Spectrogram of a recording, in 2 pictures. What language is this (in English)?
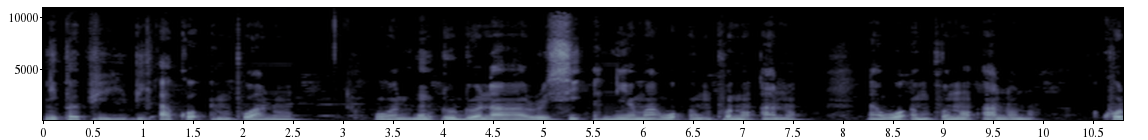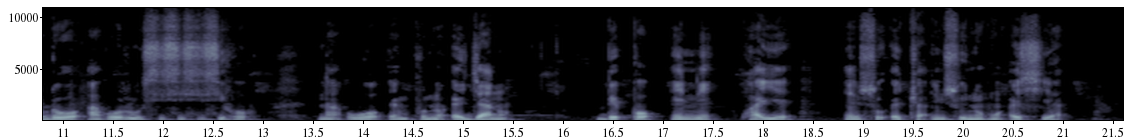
Akan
